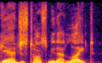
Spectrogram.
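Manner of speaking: high, strained call from below. Retold or imitated. Fallen man asking for a flashlight, calling up. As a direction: imitate someone calling up out of a hole.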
